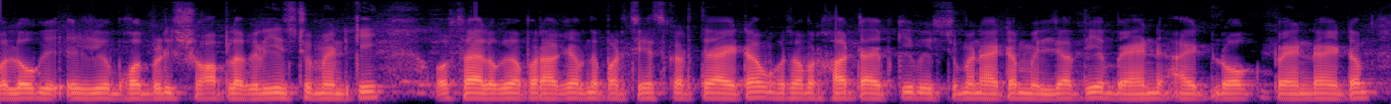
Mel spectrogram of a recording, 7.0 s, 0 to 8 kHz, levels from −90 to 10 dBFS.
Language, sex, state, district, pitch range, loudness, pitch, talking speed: Hindi, male, Odisha, Nuapada, 105-110 Hz, -20 LUFS, 110 Hz, 320 wpm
